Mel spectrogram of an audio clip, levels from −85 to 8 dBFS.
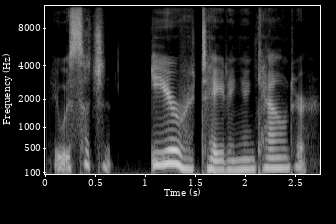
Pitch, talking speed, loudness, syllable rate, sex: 170 Hz, 130 wpm, -21 LUFS, 4.9 syllables/s, female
